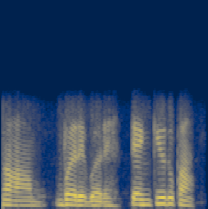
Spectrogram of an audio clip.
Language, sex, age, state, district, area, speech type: Goan Konkani, female, 45-60, Goa, Murmgao, rural, conversation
